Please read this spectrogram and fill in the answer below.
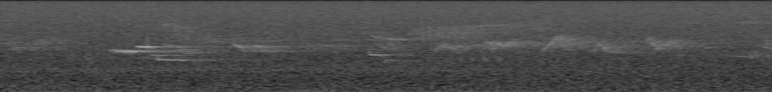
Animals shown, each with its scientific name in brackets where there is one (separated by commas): Black-throated Blue Warbler (Setophaga caerulescens), Red-eyed Vireo (Vireo olivaceus), Scarlet Tanager (Piranga olivacea), Wood Thrush (Hylocichla mustelina), American Robin (Turdus migratorius)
